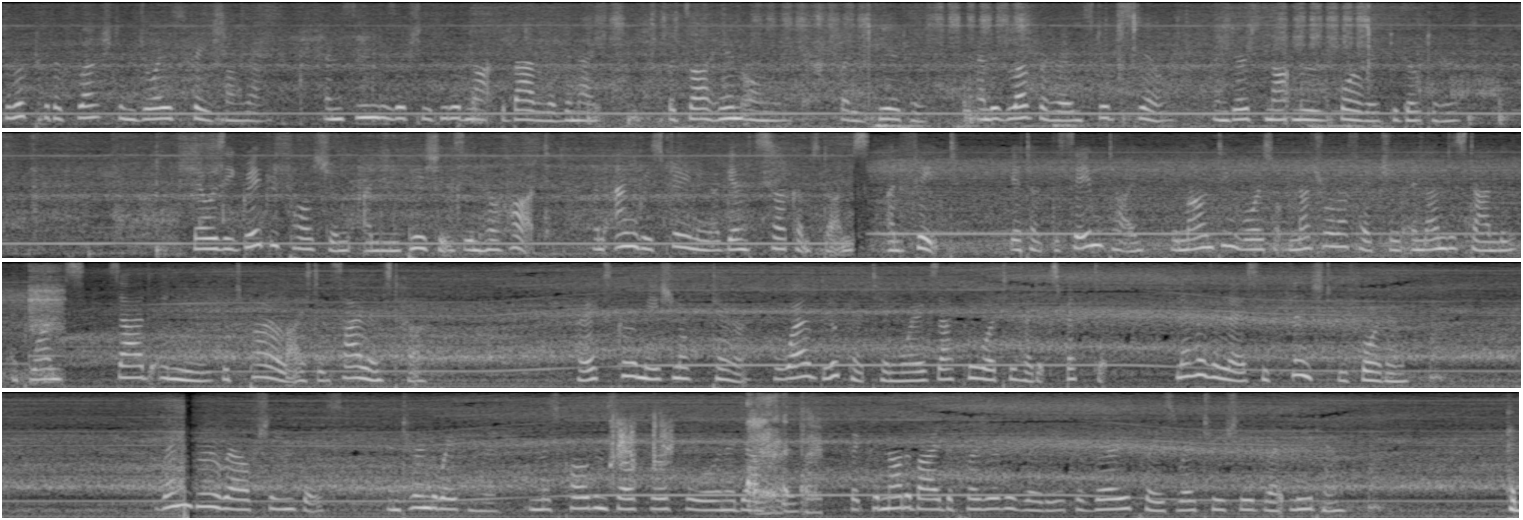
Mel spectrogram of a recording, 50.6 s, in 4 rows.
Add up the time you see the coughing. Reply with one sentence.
The coughing can be heard for 2 seconds in total.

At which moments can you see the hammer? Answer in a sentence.
The hammer can't be heard in this clip.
